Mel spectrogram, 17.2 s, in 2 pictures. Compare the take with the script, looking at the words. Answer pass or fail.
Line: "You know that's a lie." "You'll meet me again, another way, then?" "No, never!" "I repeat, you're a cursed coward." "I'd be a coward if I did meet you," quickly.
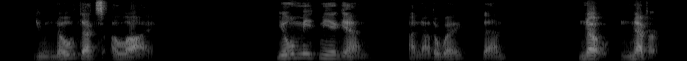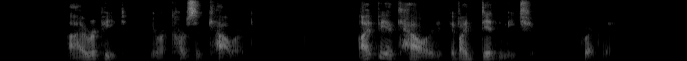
pass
